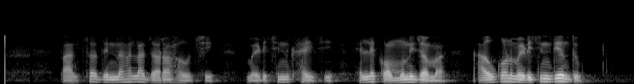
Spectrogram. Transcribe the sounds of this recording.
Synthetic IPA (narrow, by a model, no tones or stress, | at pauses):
pant͡ʃɔd̪inɔɦelad͡ʒɔɾɔɦewt͡ʃʰi | meɽisinɔkʰajt͡ʃʰihelekɔmunid͡ʒɔma | a̰wkɔɽ̃ɔmeɽisind̪iɔnt̪u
